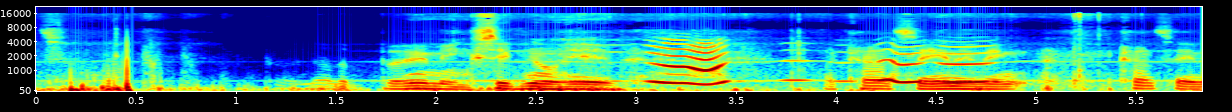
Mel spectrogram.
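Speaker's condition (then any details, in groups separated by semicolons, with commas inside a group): No condition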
